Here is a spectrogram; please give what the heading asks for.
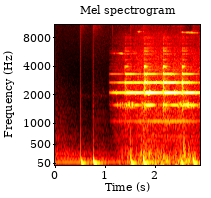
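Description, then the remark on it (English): A train rolls past close by, running behind a building, its wheels thudding over the rail joints in steady paired clacks while a loud, sustained tonal whine or horn rises over the rumble partway through. “But every single time you hear that train, you really get a sense of just how present those trains are, how close they are.”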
